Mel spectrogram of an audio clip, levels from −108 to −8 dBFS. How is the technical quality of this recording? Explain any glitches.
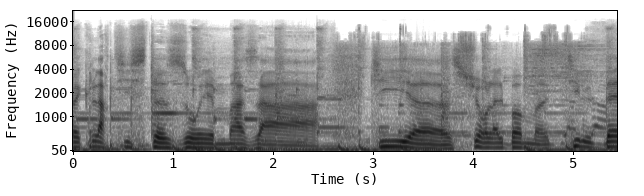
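The recording has one clear fault, a Bluetooth SBC bit pool drop from 2.61 s to 5.12 s. The link appears to have become congested, and the sending device cut the SBC bit pool to keep the stream alive, consistent with a fall from around 31 to about 12, near 88 kbps. With so few bits, the highest sub-bands get almost nothing and the rest are quantised coarsely. The treble goes dull and a gritty grain appears until quality recovers.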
